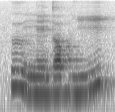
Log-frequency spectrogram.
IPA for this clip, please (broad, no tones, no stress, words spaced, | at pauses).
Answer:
ɯ ŋẽdʌbʱi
